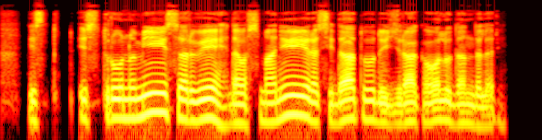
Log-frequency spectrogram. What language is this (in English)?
Pashto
